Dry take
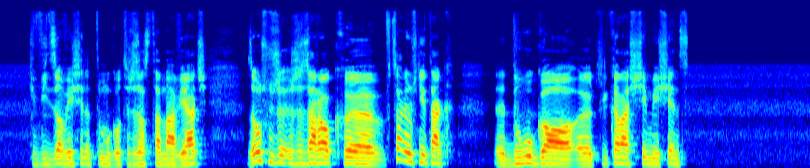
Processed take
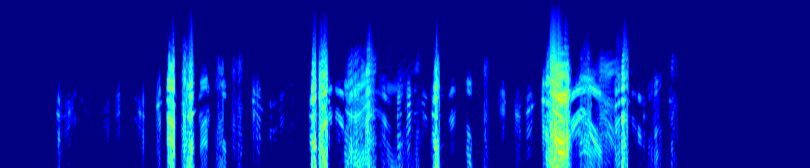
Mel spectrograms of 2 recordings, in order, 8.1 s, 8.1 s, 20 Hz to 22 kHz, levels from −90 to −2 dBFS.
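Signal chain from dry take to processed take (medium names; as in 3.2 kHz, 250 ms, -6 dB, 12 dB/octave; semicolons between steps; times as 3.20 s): comb filter that takes the minimum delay 7.9 ms; power-law waveshaper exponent 3; peaking EQ 220 Hz -10.5 dB 2.6 oct; level-controlled noise filter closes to 400 Hz, open at -36 dBFS; repeats whose band climbs or falls 164 ms, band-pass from 410 Hz, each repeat 1.4 oct, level -10.5 dB; ring modulator with a swept carrier 1.6 kHz, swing 20%, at 2.4 Hz; trim +1.5 dB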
